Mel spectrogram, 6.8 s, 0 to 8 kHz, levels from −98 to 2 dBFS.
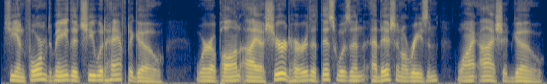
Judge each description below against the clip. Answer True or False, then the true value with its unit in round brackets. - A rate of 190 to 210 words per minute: True (200 wpm)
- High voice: False (140 Hz)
